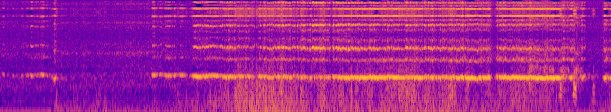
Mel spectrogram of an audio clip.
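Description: A sustained high squeal comes in as the brakes are applied and holds steady over the riding noise, a squealing brake.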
